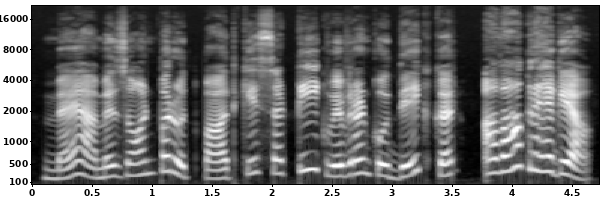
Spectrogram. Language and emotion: Hindi, surprised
